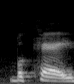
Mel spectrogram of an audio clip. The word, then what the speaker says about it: bouquet: Bouquet. There's no T telling you that the T is silent. The transcription shows you that the T is silent.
